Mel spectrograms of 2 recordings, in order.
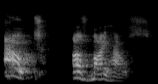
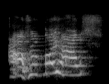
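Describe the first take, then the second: First: Slow, lower, louder command; angry order. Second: Higher, louder enraged cry; furious shout. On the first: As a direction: throw her out coldly. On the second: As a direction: scream her out the door. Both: Acted. Lady throwing out her servant.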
